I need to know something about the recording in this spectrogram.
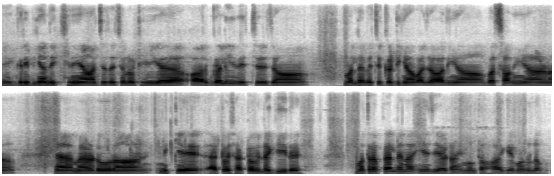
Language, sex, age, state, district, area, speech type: Dogri, male, 30-45, Jammu and Kashmir, Reasi, rural, spontaneous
